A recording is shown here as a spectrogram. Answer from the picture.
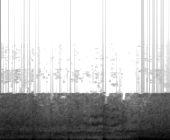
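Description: Race car sound effect: an engine at full throttle and tyres skidding as the car accelerates past at speed.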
